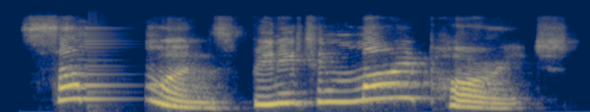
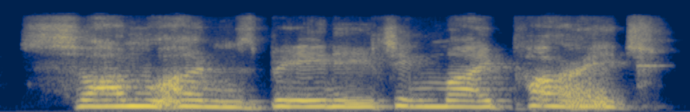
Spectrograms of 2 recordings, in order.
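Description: First: It is said in a plain Mama Bear voice. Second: It is said in a growling Papa Bear voice.

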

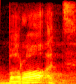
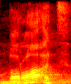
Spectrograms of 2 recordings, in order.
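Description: First: The first vowel is pronounced, giving bara'ath. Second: The same.

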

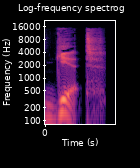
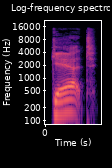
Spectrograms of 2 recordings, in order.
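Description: First: The vowel is the I of git. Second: The vowel is the E of get. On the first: "it was git, G-I-T" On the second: "Instead of get"

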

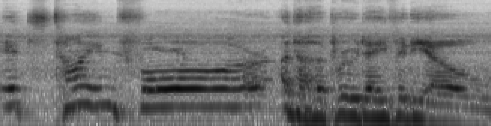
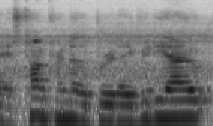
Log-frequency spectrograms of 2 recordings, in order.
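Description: First: It is said in an affected presenter voice. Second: It is said in a relaxed natural voice.

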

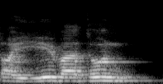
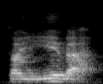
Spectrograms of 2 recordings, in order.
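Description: First: The word ends in a t followed by -un. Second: The word ends in a soft h sound. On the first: Another word follows without a pause. "If you continue, tayyibatun" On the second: The speaker pauses after this word. "when you stop at it, so the tune doesn't sound. So you will say tayyibah"

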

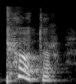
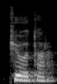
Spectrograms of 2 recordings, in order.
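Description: First: The p is explosive and aspirated. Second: The p is soft and unaspirated.

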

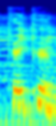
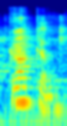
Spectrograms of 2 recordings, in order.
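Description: First: The word is pronounced the English way. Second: The word is pronounced a non-English way. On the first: The speaker calls it wrong. "Awalnya saya baca sosok Inggris gitu" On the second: The speaker calls it right. "Taunya yang betul"

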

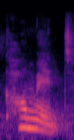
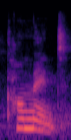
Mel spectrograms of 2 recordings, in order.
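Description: Both takes have the same delivery.

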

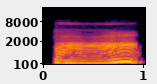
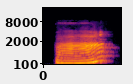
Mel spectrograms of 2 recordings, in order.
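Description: First: The pitch dips low, then rises. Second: The pitch rises toward the end. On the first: "третій тон" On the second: "Другий тон, коли ми нібито запитуємо"

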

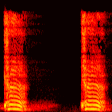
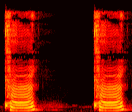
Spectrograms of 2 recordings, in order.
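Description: First: The syllable is said on a falling tone. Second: The syllable is said on a rising tone. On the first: "但使它念第三调，念作咔咔" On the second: "第五声调呢……在不标调号的情况下念作卡卡"

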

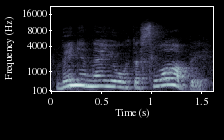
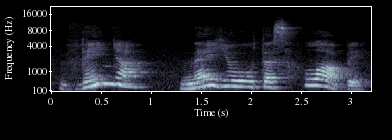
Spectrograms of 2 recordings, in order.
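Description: First: It is said at normal native speed. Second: It is said slowly.

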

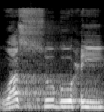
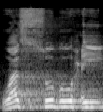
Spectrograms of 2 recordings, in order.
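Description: The two takes are said the same way.

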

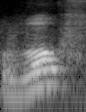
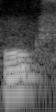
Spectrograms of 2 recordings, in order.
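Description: First: The word starts with a V sound. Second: The word starts with an F sound.

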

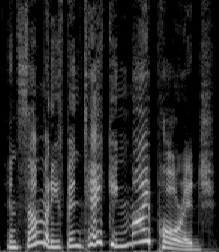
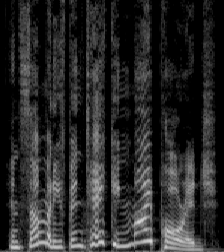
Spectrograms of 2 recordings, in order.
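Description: First: A middle-sized voice for the mother bear. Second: A middle-sized voice for the mother bear.

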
